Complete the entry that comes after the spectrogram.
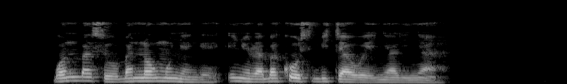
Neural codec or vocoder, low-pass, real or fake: none; 7.2 kHz; real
